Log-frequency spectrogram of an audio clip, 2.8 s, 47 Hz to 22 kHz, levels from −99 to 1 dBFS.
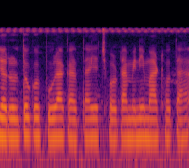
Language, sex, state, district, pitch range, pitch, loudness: Hindi, male, Bihar, Begusarai, 140-145 Hz, 140 Hz, -36 LUFS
